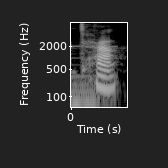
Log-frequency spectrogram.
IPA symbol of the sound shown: t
